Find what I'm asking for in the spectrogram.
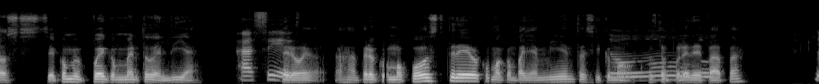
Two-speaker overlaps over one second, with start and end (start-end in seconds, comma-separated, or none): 6.0-7.2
